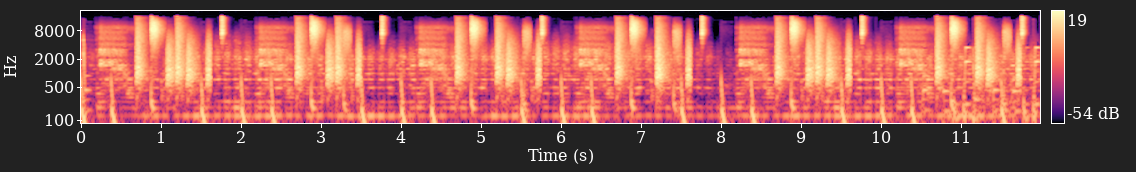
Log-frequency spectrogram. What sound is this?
This loop has been created using the program Live Ableton 5 and someof the instruments used for the realization Usb Sonic Boom Box severalsyntesizer several and drums Vapor Synthesizer Octopus Synthesizer WiredSampler Krypt electronic drum sequencer reaktor xt2 Several syntesizers diGarageband 3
